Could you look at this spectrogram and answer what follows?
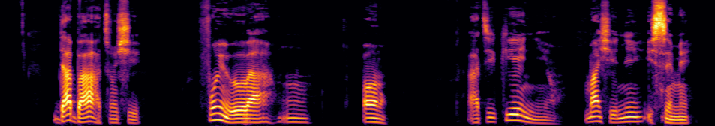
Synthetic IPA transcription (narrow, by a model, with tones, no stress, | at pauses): da˦ba˨˦a˦˨tũ˧˦ʃe˧ | fũ˦ĩ˦˨ɾo˨˦ɾa˧nũ˧ | ɔ˧ɾ̃ũ˨ | a̰˨ti˧ki˦e˦˨nĩ˨j̃ã̰˨ | mã˦ʃe˧nĩ˦ḭ˦˨sĩ˦mĩ˧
